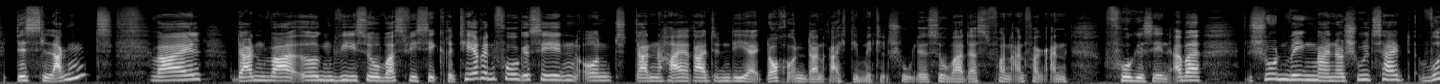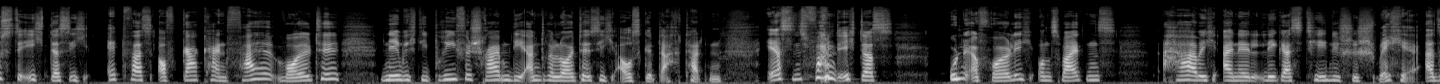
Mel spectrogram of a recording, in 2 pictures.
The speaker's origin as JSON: {"language": "German", "town": "Stuttgart", "region": "Baden-Württemberg", "country": "Germany", "tie": "born or raised there", "also_born_or_lived": "Ludwigsburg", "said": "dann ging es zurück nach Stuttgart. Aufgewachsen bin ich in Stuttgart-Bad Cannstatt."}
